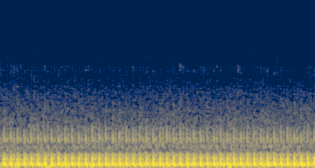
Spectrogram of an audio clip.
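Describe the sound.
Motorcycle engine running as the rider gives some gas: a loud, low, steady throbbing drone with even rhythmic pulses throughout, alone with no voices.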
